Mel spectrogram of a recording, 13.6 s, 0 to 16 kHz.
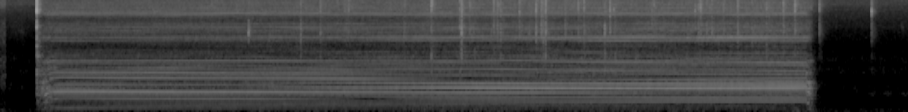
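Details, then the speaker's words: Automatic blood pressure monitor inflating on a relaxed arm, cuff above the elbow crease, during a physiology demonstration; reading afterwards 115/73 mmHg, stated as normal. "luego la persona va a relajar su brazo y se va a encender el tensiómetro y automáticamente se va a controlar la presión arterial"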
